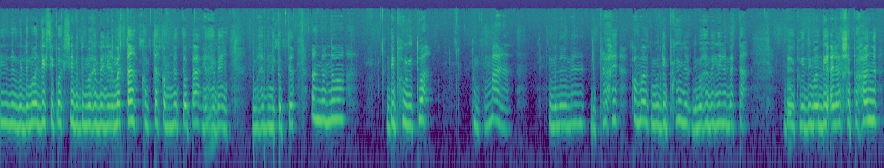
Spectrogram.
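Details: Young French-speaking woman, deaf since birth, wearing hearing aids since birth and recently new ones, speaking orally while lip-reading. Speech of a person deaf since birth.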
